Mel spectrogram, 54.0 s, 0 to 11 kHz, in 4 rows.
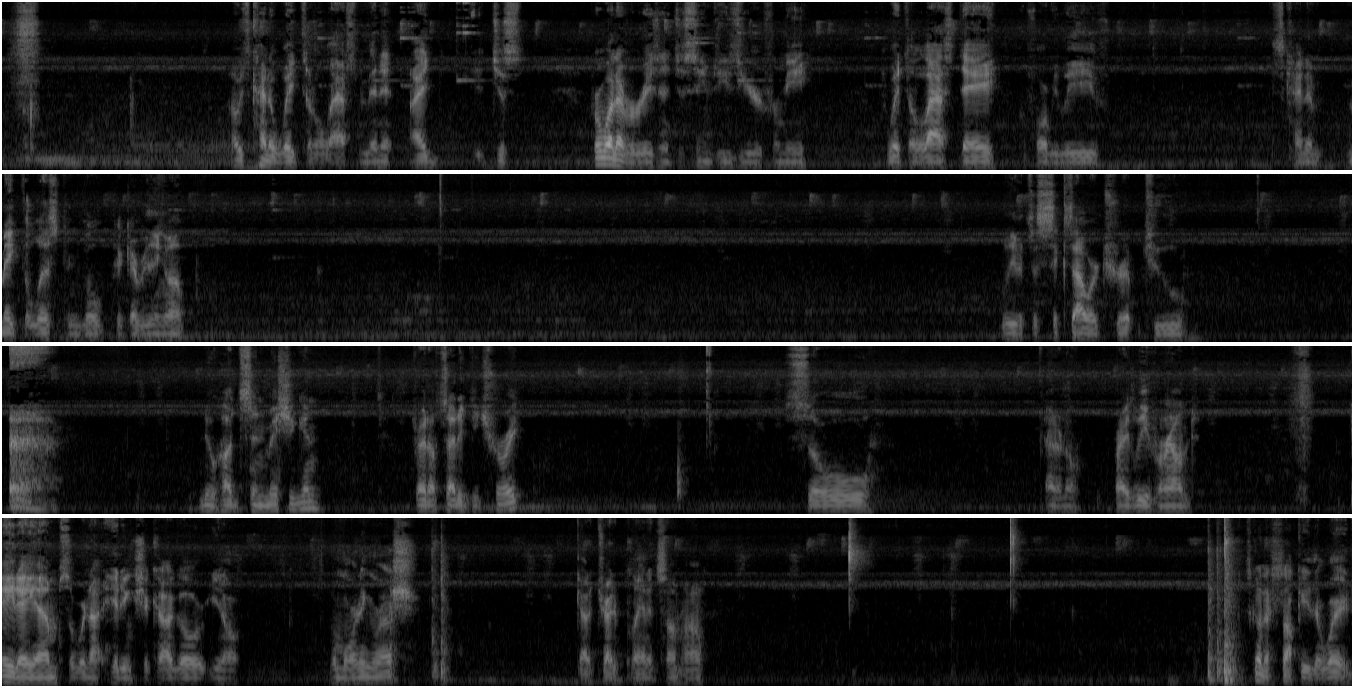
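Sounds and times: crickets chirping: 0.0 - 54.0
man clearing his throat: 27.1 - 27.6
sharp clicks: 48.9 - 49.2.

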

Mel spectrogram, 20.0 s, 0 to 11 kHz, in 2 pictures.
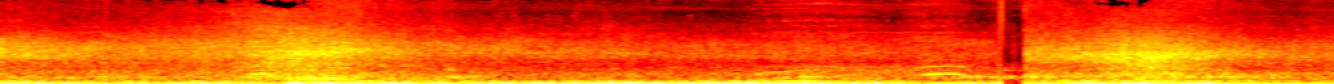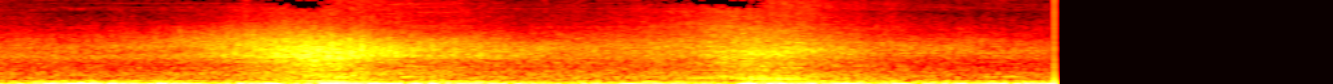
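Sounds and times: low traffic rumble: 0.0 - 17.9
passing vehicles: 0.0 - 17.9.

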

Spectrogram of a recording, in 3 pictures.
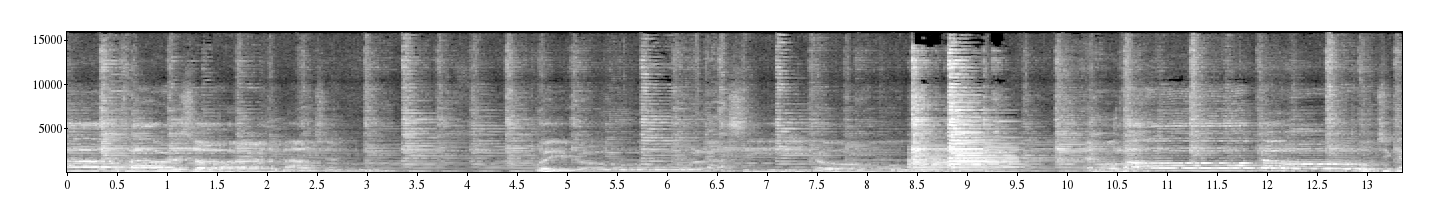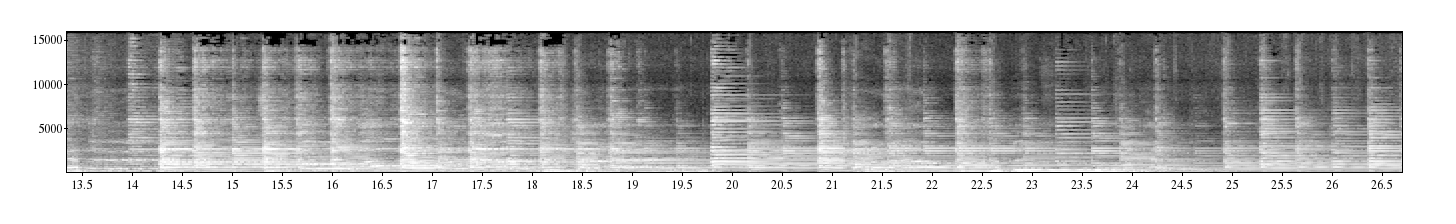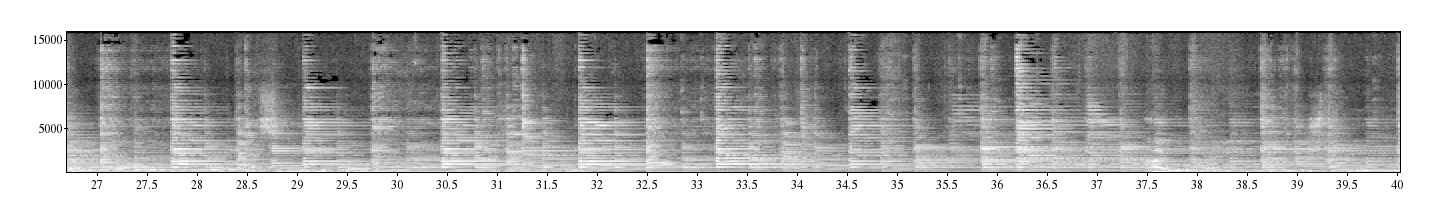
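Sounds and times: acoustic guitar folk melody: 0.0 - 40.0.

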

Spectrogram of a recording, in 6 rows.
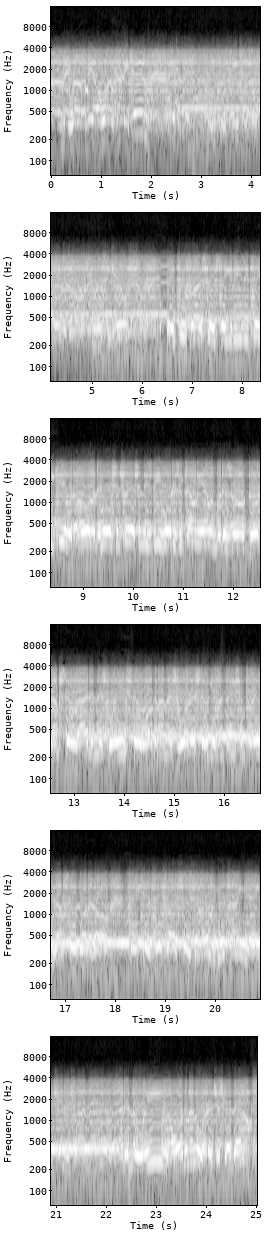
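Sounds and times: warbling radio tones: 0.0 - 25.0
steady whistle: 2.5 - 9.4, 13.5 - 24.2.

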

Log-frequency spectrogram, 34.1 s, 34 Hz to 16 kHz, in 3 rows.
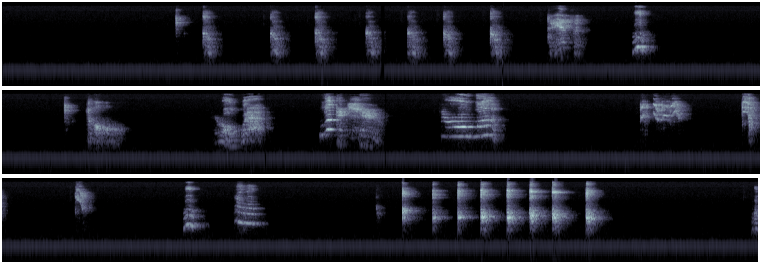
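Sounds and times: parrot calls and mimicry: 2.6 - 3.4, 4.0 - 8.8, 9.4 - 9.9, 12.3 - 13.4, 14.6 - 15.5, 16.1 - 17.2, 17.9 - 19.0, 20.9 - 21.8, 22.4 - 22.9, 23.8 - 24.2, 25.4 - 26.8, 28.3 - 31.9.

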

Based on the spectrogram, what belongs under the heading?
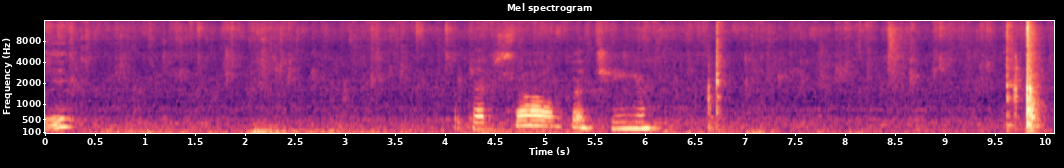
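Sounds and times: scissors knocking on table: 9.6 - 10.0.

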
